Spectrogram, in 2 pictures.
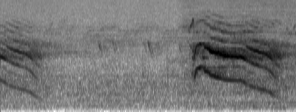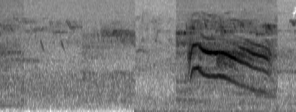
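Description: A jay mimics a common buzzard's mewing cry: three drawn-out, high descending mews, the second and third louder and slightly harsh, with no one talking.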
